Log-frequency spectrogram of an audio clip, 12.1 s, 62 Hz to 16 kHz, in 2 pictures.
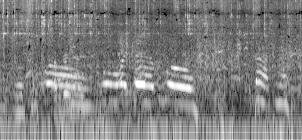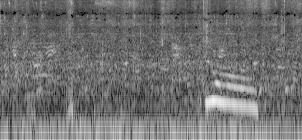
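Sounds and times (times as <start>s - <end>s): faint voices of people: 0.0s - 12.0s.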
